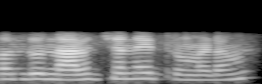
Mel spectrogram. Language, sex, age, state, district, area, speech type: Kannada, female, 30-45, Karnataka, Uttara Kannada, rural, conversation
